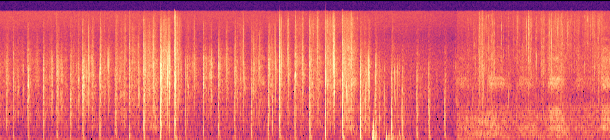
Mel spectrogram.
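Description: Running footsteps of trail shoes striking a dry dirt-and-gravel path, quick crunching strides at a few per second. They grow louder as the runner approaches, are loudest about seven seconds in and stop about nine seconds in. A quieter steady rustle follows.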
